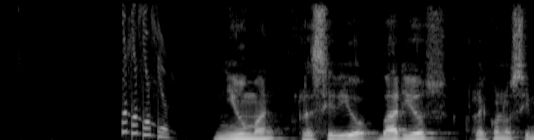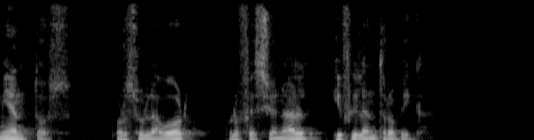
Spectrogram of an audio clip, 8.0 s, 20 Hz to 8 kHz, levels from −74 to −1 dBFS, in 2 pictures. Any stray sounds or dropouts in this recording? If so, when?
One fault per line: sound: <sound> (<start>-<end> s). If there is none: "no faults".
sound: chirp (0.9-1.4 s)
